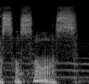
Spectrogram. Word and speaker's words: Saint-Saëns: Hatte auch er deinem Spezialfreund Camille Saint-Saëns Ah, Sansans. Hat der Horror auch viel Spaß gemacht. Äh, nicht nur die Aussprache seines Namens ist für manche ein Graus, nein, er mhm.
